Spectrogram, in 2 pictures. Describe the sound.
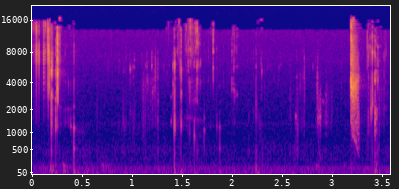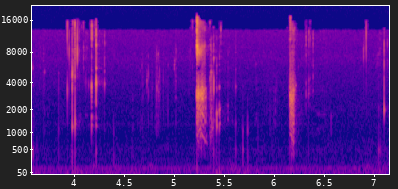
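Chewing and crunching cookies: many crisp, irregular crunching bites and wet mastication sounds, a few standing out sharply louder, over a faint low hum, with no talk.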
